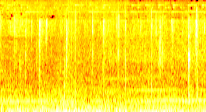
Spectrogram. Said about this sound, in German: Jetzt brennt's schon da drüben.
